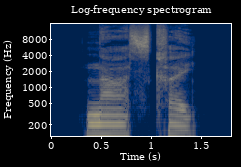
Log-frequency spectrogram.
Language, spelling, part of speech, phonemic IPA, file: Navajo, naaskai, verb, /nɑ̀ːskʰɑ̀ɪ̀/, Nv-naaskai.ogg
- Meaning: third-person plural perfect active indicative of naaghá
